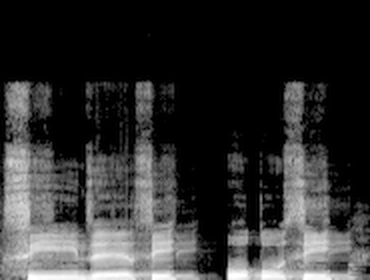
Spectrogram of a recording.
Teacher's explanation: سین، سین کو پتلا کر کے باریک پڑھیں گے، سیٹی کی آواز پیدا کریں گے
